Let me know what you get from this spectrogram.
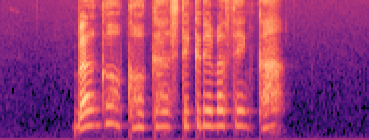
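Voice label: "bangou koukan site", gentle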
